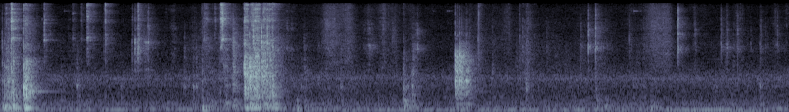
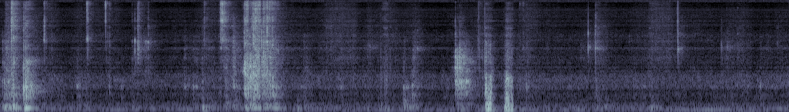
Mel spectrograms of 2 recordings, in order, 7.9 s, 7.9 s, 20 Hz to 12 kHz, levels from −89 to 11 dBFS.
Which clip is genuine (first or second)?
first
